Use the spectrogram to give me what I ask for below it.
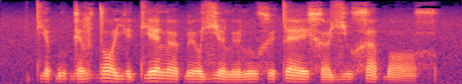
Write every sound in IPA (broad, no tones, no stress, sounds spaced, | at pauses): tʲ ɐ ɓ u ɡ ɛ v d ɔ j ɪ tʲ ɛ l œ ɓ ø o̯ zʲ ə l ʏ l u x ʏ t ɛ e̯ x œ zʲ u x ɐ ɓ ɔ x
